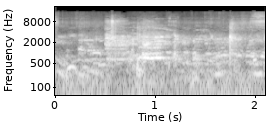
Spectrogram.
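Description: Chickens calling faintly in the background.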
